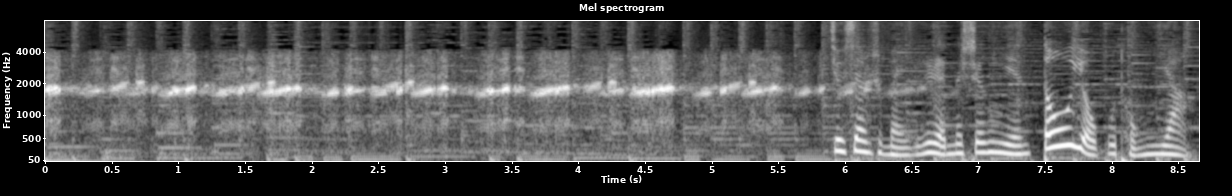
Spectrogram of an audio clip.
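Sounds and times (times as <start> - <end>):
male frogs croaking in chorus: 0.0 - 6.8
speech: 5.9 - 8.6.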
